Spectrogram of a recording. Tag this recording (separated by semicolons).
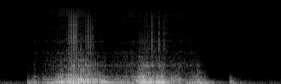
ambience; anhembi; arrastando; biblioteca; cadeira; chair; de; estudando; estudo; morumbi; moto; noise; parece; radio; room; sons; tv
